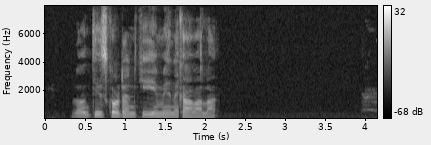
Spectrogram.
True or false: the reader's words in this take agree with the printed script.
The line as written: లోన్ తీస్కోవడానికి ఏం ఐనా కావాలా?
true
